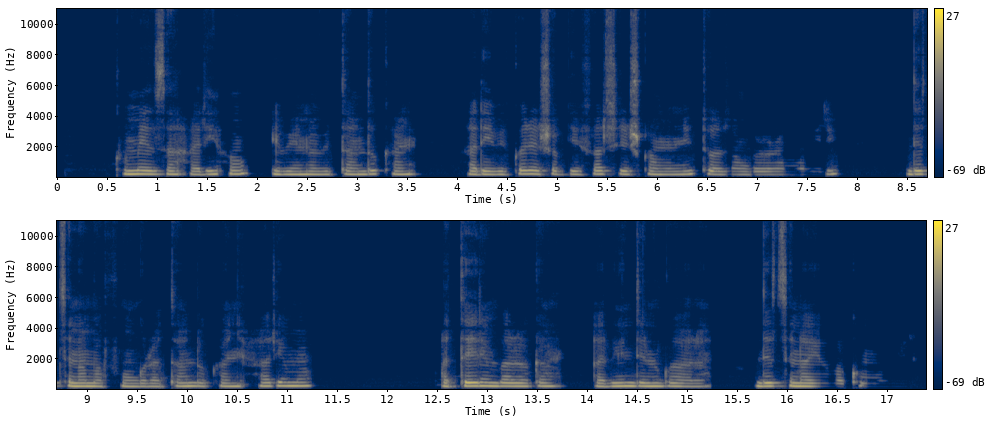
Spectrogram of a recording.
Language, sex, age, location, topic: Kinyarwanda, female, 25-35, Kigali, health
